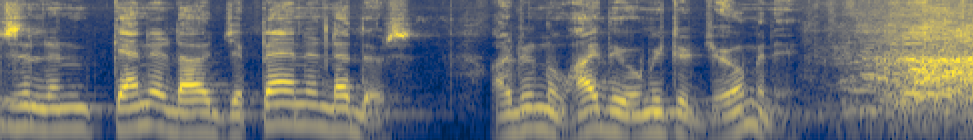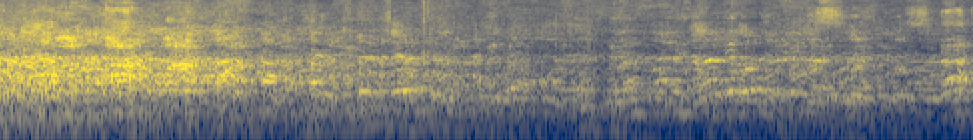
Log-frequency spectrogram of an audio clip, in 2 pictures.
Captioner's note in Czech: smích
